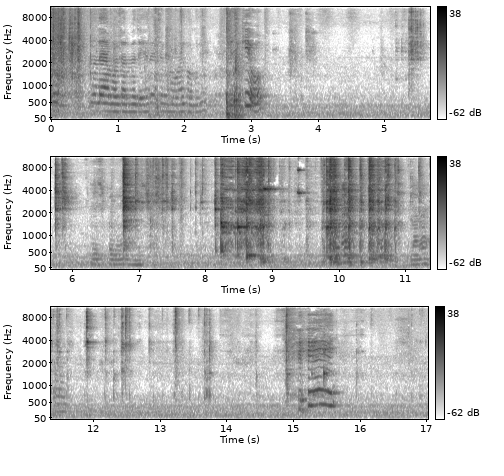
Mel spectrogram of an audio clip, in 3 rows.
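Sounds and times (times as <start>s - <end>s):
metal pots and pans clinking: 6.8s - 11.6s.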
